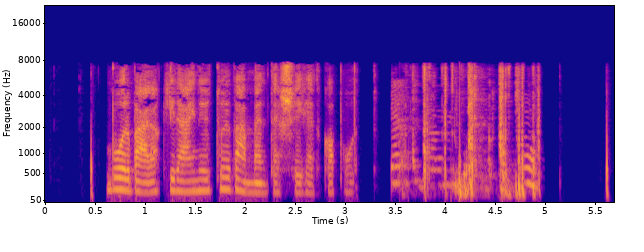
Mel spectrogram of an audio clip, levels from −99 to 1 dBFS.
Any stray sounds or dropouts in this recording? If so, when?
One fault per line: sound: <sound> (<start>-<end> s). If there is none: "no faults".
sound: sneeze (3.5-5.0 s)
